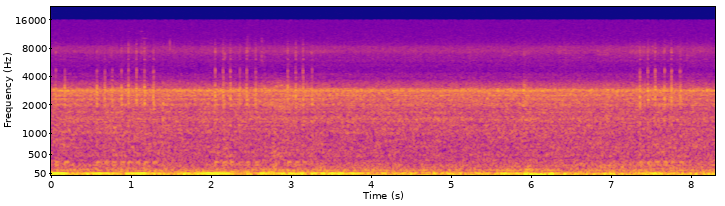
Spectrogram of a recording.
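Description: Steady background hiss with a low hum, like a running fan or recording noise, and a few faint small clicks in short clusters over the first three seconds and again near the end.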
